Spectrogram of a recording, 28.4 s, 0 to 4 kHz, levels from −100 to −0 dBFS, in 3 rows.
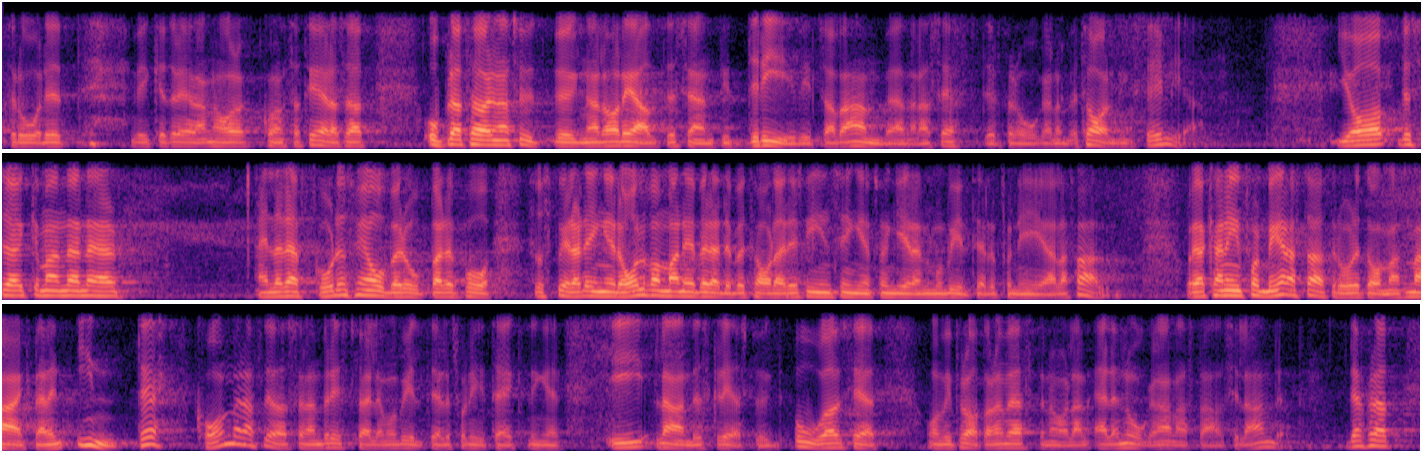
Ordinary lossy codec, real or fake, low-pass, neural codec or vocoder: none; real; 3.6 kHz; none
